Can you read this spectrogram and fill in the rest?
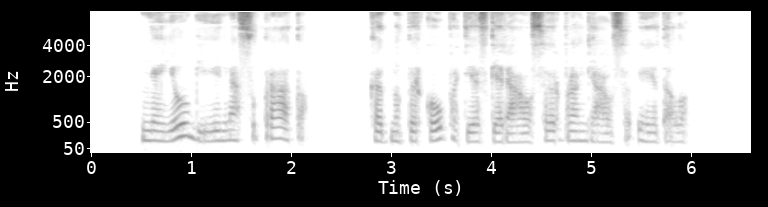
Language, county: Lithuanian, Šiauliai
